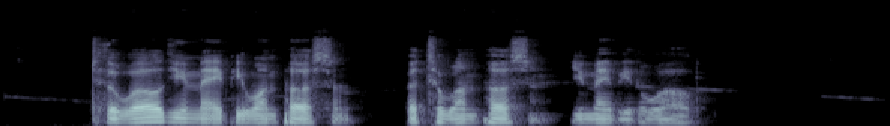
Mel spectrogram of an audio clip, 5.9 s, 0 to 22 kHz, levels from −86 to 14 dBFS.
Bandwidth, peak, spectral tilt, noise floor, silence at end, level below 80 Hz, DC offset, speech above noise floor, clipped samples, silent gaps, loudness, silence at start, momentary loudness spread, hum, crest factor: 7.4 kHz; -2 dBFS; -7.5 dB/octave; -74 dBFS; 1.35 s; -50 dBFS; under 0.1%; 54 dB; under 0.1%; none; -21 LUFS; 0.6 s; 18 LU; none; 22 dB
